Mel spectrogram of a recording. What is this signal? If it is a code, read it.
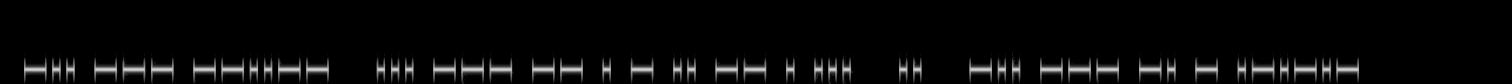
Morse code, heard as a keyed tone, about 17 wpm, 700 Hz. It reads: DO, SOMETIMES I DONT.
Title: Sentences from Top 1000 Words - Review Part 3 - 17wpm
